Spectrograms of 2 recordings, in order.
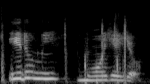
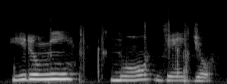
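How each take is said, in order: First: "irumi mo yeyo" said a little slowly inside the sentence; pronunciation demo. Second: "Irumi mo yeyo" very slow, syllable by syllable; slow model pronunciation. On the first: Teacher first naming the Korean phrase, slightly slowed. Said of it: "Entonces, viene siendo". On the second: Teacher modelling the Korean phrase slowly for students. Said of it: "viene siendo irumi mo yeyo". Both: Shown as a demonstration.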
